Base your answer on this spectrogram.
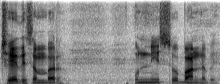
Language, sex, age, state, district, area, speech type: Urdu, male, 18-30, Bihar, Purnia, rural, spontaneous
